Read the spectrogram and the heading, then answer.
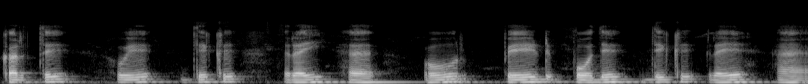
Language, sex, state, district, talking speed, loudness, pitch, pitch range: Hindi, male, Rajasthan, Jaipur, 80 wpm, -20 LUFS, 110 Hz, 105-115 Hz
